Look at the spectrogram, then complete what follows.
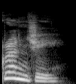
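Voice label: "grungy", British English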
